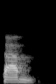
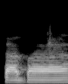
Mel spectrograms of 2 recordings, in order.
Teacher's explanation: এক আলিফ টান দিতে হবে, দ্যাট ইজ হচ্ছে যে আমরা বলি টু হারাকাজ।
